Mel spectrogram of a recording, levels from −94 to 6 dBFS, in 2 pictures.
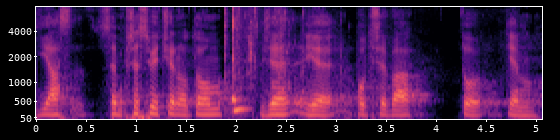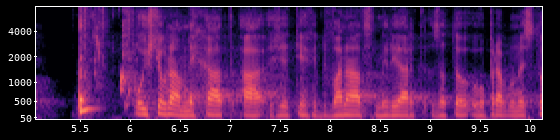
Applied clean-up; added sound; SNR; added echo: neural mask model Resemble Enhance denoiser.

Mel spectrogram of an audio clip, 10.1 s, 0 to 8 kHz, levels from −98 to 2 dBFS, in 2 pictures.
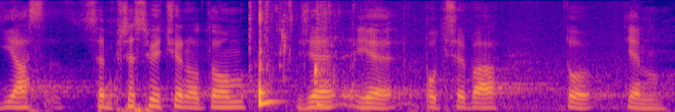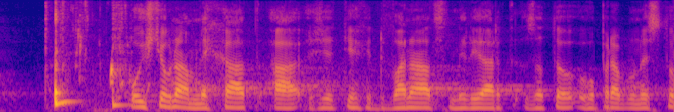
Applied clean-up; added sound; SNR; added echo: none; Water / Splash, splatter; -1 dB; none.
